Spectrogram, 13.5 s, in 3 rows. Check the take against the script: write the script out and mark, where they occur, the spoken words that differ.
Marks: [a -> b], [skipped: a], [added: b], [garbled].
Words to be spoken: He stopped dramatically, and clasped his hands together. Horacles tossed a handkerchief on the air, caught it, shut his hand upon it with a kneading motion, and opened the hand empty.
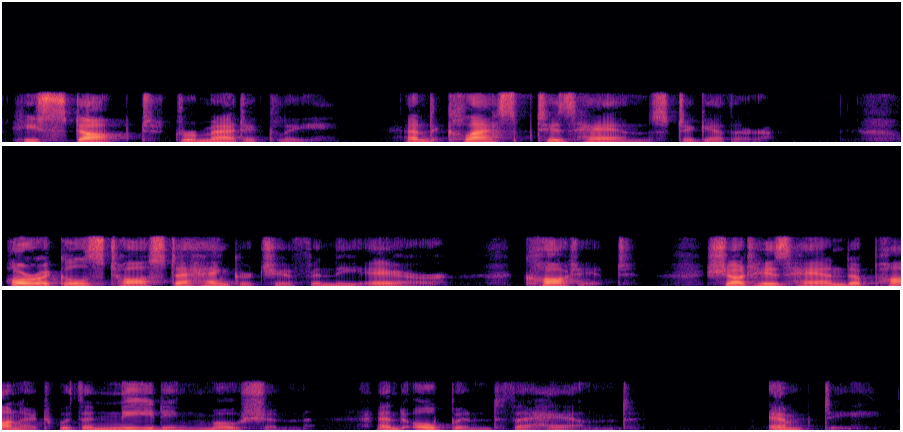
He stopped dramatically, and clasped his hands together. Horacles tossed a handkerchief [on -> in] the air, caught it, shut his hand upon it with a kneading motion, and opened the hand empty.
